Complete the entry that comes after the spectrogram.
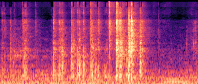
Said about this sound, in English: These cards are so thick to shuffle.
